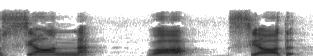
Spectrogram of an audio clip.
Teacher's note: And the th in the end changes to n because of sandhi.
